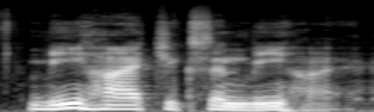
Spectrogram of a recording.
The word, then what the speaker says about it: Csikszentmihalyi: So there is a Hungarian-American psychologist, Mihai Csikszentmihalyi. That's how you pronounce his name.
